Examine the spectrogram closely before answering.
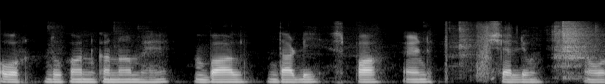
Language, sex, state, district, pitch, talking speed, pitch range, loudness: Hindi, male, Uttar Pradesh, Muzaffarnagar, 115 Hz, 110 wpm, 110-115 Hz, -20 LUFS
